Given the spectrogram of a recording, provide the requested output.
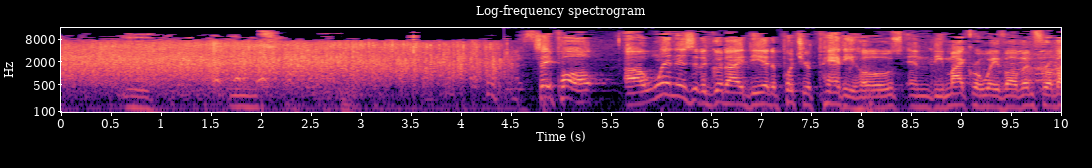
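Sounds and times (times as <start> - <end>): studio audience applauding: 0.0 - 4.7.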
